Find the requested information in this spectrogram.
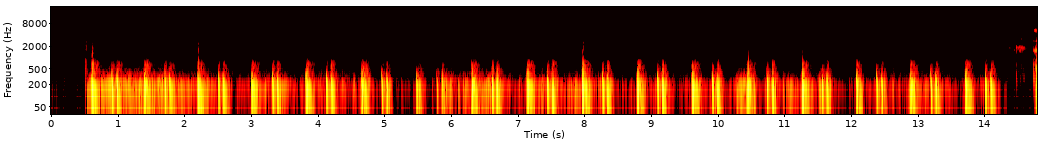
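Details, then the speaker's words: Mitral valve prolapse patient heard at the apex: regular heartbeat about 73 per minute with a single sharp click late in systole, just before the second heart sound. "another example of a single click in late sisterly Apex"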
